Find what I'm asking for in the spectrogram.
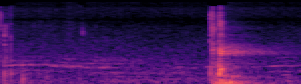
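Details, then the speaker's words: Car just switched back from ethanol to gasoline after two years: pressing brake with aftermarket start-stop kit gives only a single relay click and no crank; owner suspects kit or wiring fault. "mas na hora que eu fiz no freio ele desliga ó tá vendo ele dá apenas um estralinho ali e desliga aí eu piso novamente ele não aciona"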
